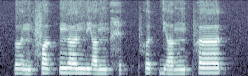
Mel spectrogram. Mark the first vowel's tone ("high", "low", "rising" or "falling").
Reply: low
